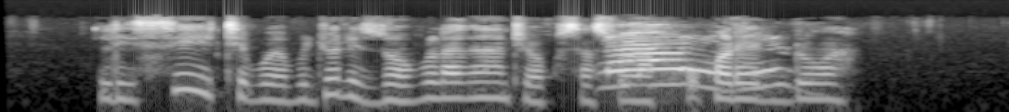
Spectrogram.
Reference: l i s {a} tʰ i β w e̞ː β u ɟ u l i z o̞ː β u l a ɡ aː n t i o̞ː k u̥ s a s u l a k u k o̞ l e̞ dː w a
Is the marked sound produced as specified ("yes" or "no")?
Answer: no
